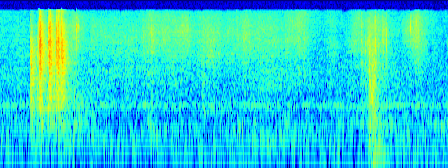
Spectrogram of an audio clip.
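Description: A small metal carabiner clicking and rattling as it is unclipped from a towel, a brief burst of clicks about half a second in. After it comes faint cloth rustling and a single light knock near the end.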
